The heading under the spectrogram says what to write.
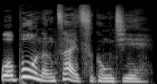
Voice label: Female Human ERROR I ATTACKED, zh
